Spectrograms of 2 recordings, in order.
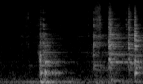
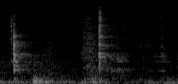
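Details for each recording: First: Reel mower being set up for backlapping: after loosening top screws and tightening bottom adjusters 1/4 turn each side, a few faint, irregular light metallic ticks as the reel spins; blade just touching bedknife, needs further 1/4-turn adjustment. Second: Reel mower being set up for backlapping: after second 1/4-turn adjustment of bottom screws both sides, irregular dry ticks and scrapes, a little under three a second, as reel turns; blades contacting bedknife tightly, expected to loosen during lapping.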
